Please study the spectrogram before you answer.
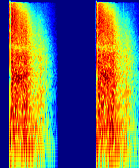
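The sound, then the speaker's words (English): Two shotgun blasts firing double-aught buckshot at an old wooden shack: two loud, sharp bangs, each trailing off over about a second, separated by a gap of silence. “Two shotgun blasts to my left signaled that Neil was firing.”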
